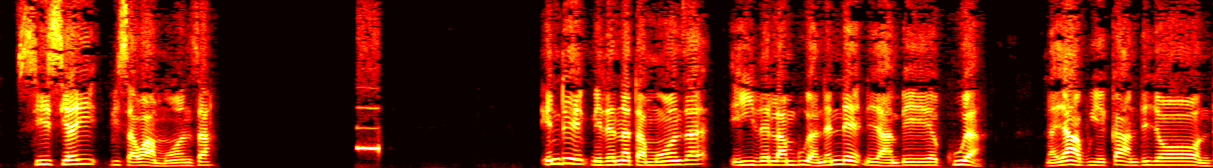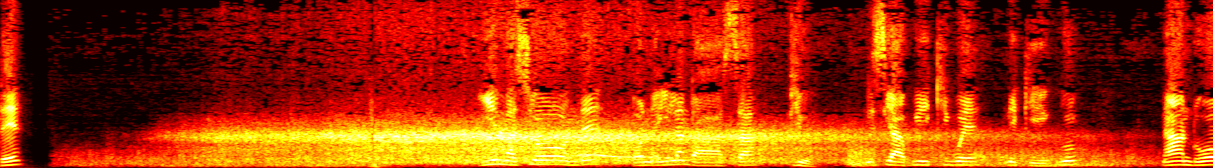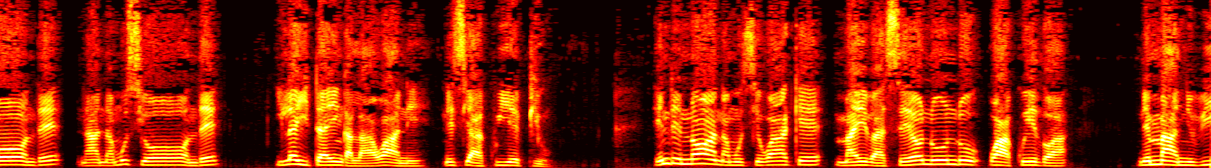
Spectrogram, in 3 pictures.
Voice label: kikamba drama; good news; bible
